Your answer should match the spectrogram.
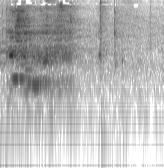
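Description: A short burst of a person's voice in the first second, then a few faint sharp clicks and a near-quiet pause.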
